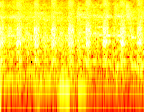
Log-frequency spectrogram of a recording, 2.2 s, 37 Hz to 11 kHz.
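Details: Dog just after a seizure (has seizures about every six months), still disoriented and coming out of it: rapid, regular panting of about 200 breaths a minute.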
